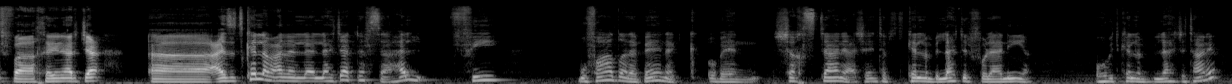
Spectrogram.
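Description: Man, Sudanese accent, quick talker, reflective, thinking aloud, casual discussion co-host. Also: mid-range voice. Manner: reflective, thinks aloud and circles back to his point. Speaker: show co-host.

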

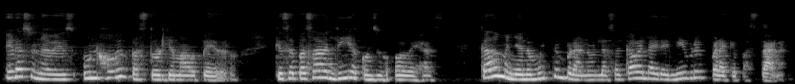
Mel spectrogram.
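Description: A woman narrating a fable as a gentle, calm bedtime story. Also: a little high, brisk, low-quality recording.

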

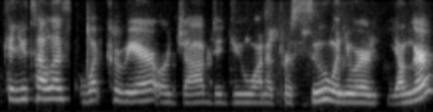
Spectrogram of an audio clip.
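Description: A woman's voice: medium pitch, normal speed. Woman hosting an interview podcast. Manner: friendly, laughs often, many short acknowledgements. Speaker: podcast host.

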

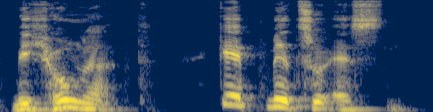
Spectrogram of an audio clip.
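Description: A man's voice: high-pitched, sing-song, a little slow, fairly bright tone, breathy edge, voice pushed up, heavily acted. A man voicing a bold, hungry, cheeky soldier in a storybook reading, talking in a boisterous, swaggering way.

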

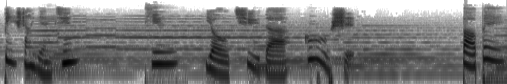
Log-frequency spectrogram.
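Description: A woman narrates a children's bedtime story in a soft, soothing, unhurried voice. Her pitch sits high and moves a lot. The recording is dry and slightly lo-fi.

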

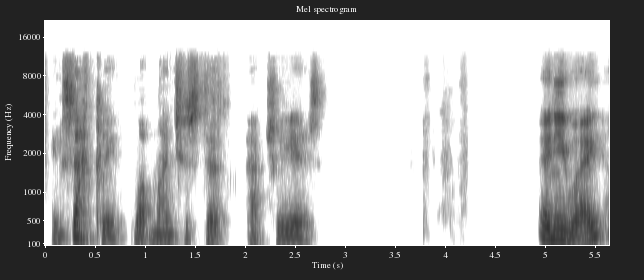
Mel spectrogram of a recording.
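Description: Husky older man reminiscing. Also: mid-range voice, a little mellow. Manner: chatty, wry, reminiscing. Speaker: storyteller. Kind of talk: memoir storytelling.

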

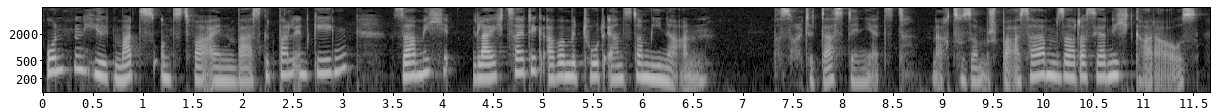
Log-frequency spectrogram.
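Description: A woman narrating a children's audiobook in the first person, lively, with soft breathy asides. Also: medium pitch, measured pace.

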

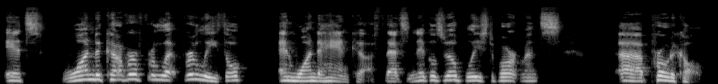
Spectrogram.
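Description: A man with a high voice tells a podcast interviewer his self-defense story about a tense police encounter, retelling it with animation and voicing his own quoted lines. His speech is halting, full of restarts and repeated words, over a dry recording.

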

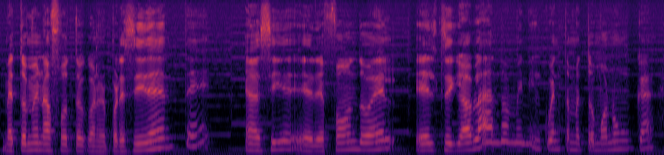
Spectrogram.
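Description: A young man with a Mexican accent casually telling a personal story, slangy and animated. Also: a little high, moderate pace, vocal fry, faint music behind. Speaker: vlogger.

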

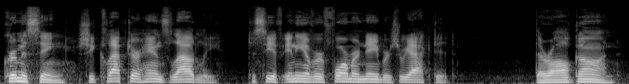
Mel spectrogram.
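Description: Male author-narrator, smooth, clear, measured reading. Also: medium pitch. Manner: measured, even storytelling. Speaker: author narrating his story. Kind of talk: scripted narration.

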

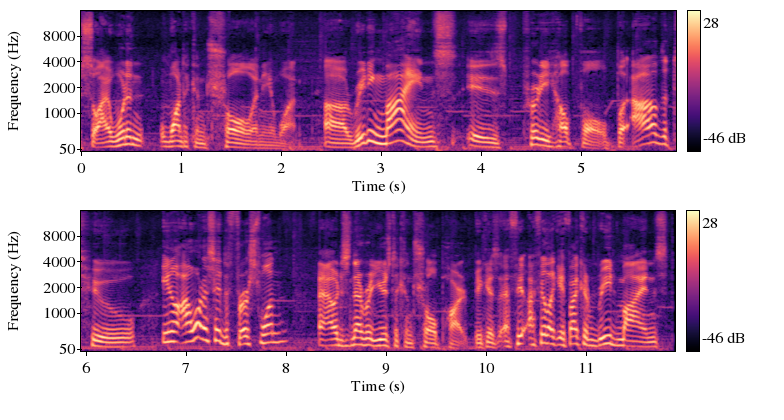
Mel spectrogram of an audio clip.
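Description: A young man in casual chat, answering would-you-rather questions, playful and thinking aloud with frequent laughs. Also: medium pitch.

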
